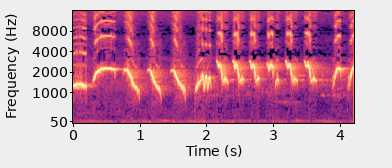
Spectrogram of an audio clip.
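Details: A white-rumped shama sings a training lure for competition birds: long clear whistle, then a steady series of falling slurred whistles, about three per second, rich with overtones.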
